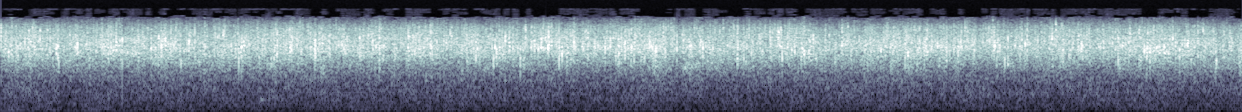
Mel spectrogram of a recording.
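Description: Rain falls steadily on a tiled roof outdoors.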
